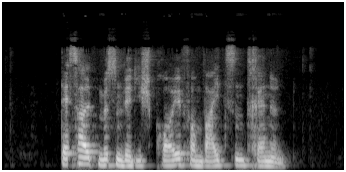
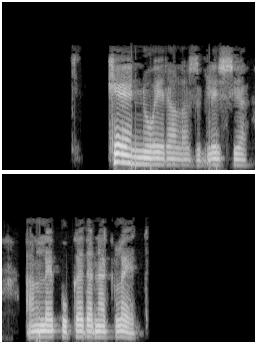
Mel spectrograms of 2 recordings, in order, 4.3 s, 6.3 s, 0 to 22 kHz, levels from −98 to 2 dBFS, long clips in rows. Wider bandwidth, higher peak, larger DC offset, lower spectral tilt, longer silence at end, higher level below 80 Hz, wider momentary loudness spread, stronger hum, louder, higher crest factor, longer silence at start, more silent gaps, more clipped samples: about the same, 7.8 kHz vs 7.6 kHz; about the same, -4 dBFS vs -2 dBFS; neither; about the same, -6.5 dB/octave vs -5.5 dB/octave; second, 0.75 s vs 1.5 s; second, -66 dBFS vs -52 dBFS; second, 8 LU vs 11 LU; neither; second, -22 LUFS vs -18 LUFS; about the same, 18 dB vs 18 dB; about the same, 0.75 s vs 0.85 s; second, none vs 1.03-1.32 s, 3.38-3.45 s; neither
